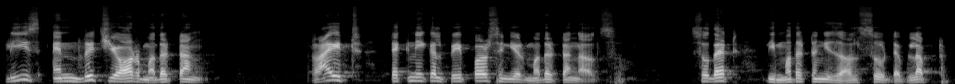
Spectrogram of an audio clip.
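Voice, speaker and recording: A man's voice: mid-range voice, sharp tone. A man with an Indian accent, a native Rajasthani speaker, giving an earnest recorded lecture as a professor, often repeating his key points.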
